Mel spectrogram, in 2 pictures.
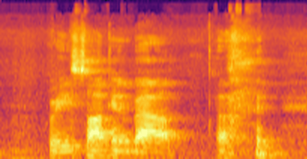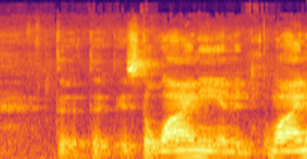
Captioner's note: chuckles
